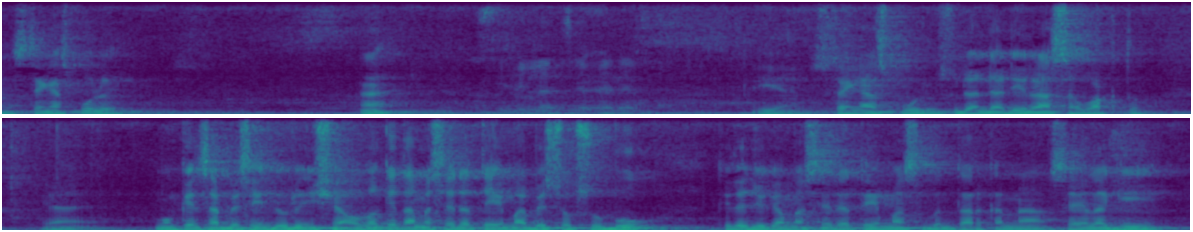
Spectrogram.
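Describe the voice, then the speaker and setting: A man preaching at a mosque gathering, telling a story with lively, acted-out dialogue. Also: a little hiss or hum. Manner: animated storytelling, acts out dialogue with rising pitch.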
